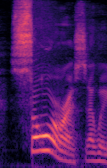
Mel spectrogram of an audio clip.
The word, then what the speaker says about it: saurus: 이게 우리나라 말로는 아파토사우루스라고 읽는데 영어로는 사우루스라고 안 읽어요. saurus라고 읽습니다.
